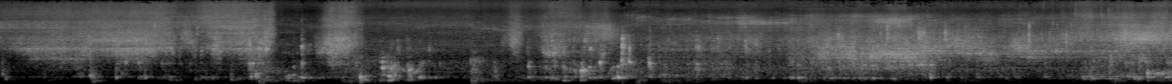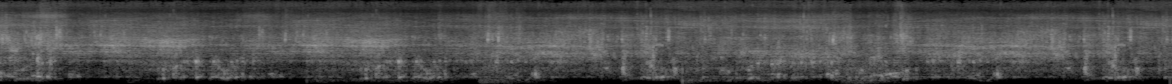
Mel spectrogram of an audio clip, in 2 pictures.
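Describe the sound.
Warm shower water runs steadily for hair washing, a constant broad hiss with small splashes and flutters throughout, without any talk.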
